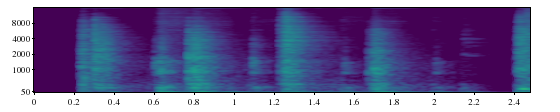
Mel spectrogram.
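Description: About five short scuffs and knocks, irregularly spaced, as a person shifts his weight in an office chair.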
